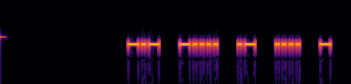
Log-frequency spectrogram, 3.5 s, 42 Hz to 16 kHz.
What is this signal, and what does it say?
Morse code, heard as a keyed tone, about 36 wpm, spaced as for 25 wpm, 700 Hz. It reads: K6AHT
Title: USA Call Signs - 5 Characters - 2x Character Spacing - 35wpm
